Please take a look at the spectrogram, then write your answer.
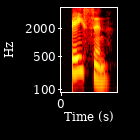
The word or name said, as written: basin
